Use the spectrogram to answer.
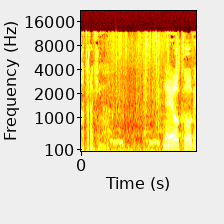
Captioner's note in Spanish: arrullo de palóma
